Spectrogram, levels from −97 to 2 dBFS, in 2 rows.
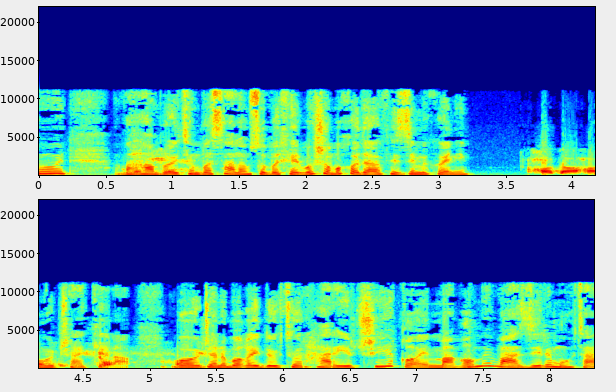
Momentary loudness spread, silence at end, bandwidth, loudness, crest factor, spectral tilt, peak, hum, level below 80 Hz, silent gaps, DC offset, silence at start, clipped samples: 6 LU; 0 s; 11.5 kHz; -16 LUFS; 14 dB; -4.5 dB/octave; -2 dBFS; none; -52 dBFS; none; under 0.1%; 0 s; under 0.1%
